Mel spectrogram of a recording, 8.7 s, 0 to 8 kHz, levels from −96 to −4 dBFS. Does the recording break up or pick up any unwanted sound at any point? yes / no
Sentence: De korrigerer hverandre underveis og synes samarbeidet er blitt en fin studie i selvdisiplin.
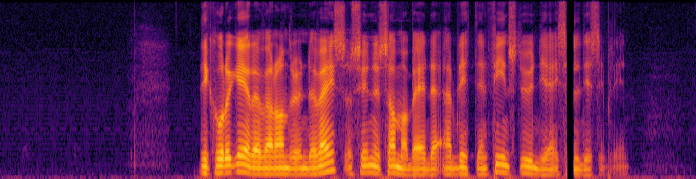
yes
